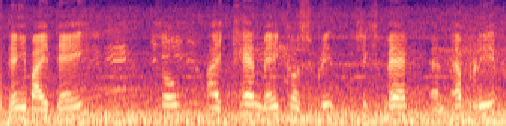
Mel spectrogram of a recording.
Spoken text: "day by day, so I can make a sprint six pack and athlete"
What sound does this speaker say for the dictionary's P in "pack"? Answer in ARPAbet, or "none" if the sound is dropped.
B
